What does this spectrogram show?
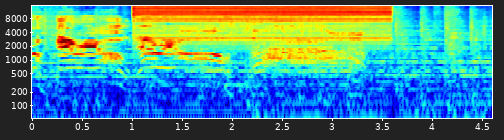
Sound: screaming

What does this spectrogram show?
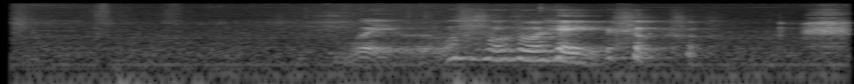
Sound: laughing

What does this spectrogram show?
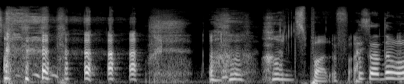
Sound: panel laughing

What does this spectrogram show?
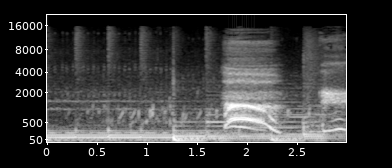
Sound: gasps

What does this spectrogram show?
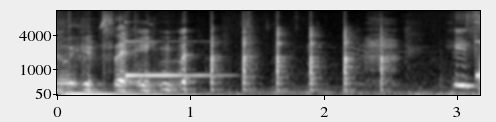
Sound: ding; laughs

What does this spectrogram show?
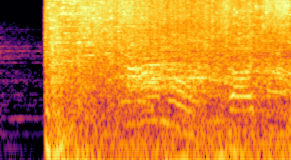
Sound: glass shattering

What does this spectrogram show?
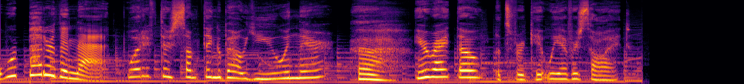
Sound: sigh

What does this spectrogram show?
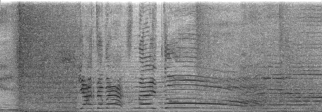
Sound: shouting

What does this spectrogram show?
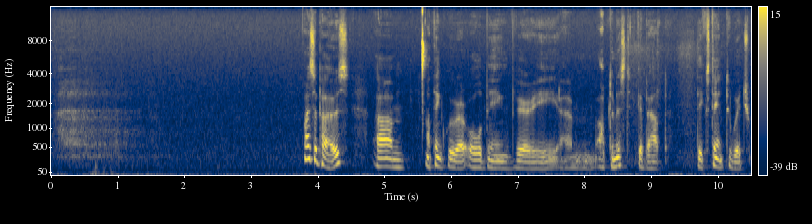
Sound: sigh

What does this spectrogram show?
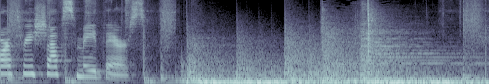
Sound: booming noises

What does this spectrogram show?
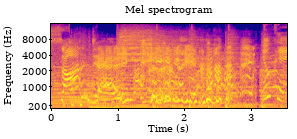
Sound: laughing

